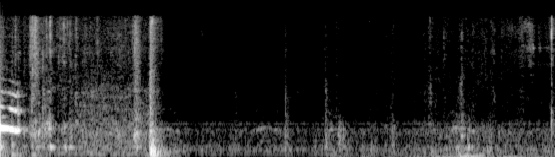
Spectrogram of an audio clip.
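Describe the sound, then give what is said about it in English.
A dog lets out a brief, high-pitched whine right at the start, followed by scattered knocks, thumps and rustling, then mostly quiet background with faint movement. “Yeah, we got to have the obligatory dog screaming.”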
